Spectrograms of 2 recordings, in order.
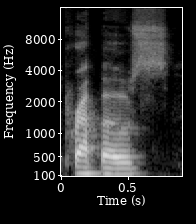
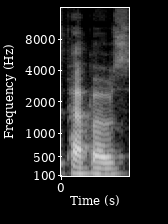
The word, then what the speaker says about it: Pepose: But yeah, I've heard all sorts of creative pronunciations. I've heard Prepose. I've heard Piopose. Somebody called me recently. that was actually, I think, a refreshing change of pace. So but it's Pepose in case anybody's listening and wants to use it.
